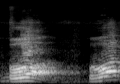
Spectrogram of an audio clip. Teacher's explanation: दांत और ओठ की सहायता से बोले जाएंगे दंतोष्ठ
